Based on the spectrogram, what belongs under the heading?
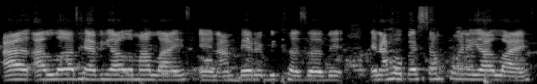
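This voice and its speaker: Hosting a live online audience, a woman talks in a casual, emphatic way with jokes on the side. She speaks fairly quickly in a higher, slightly bright voice with flat delivery, and the recording quality is low.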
